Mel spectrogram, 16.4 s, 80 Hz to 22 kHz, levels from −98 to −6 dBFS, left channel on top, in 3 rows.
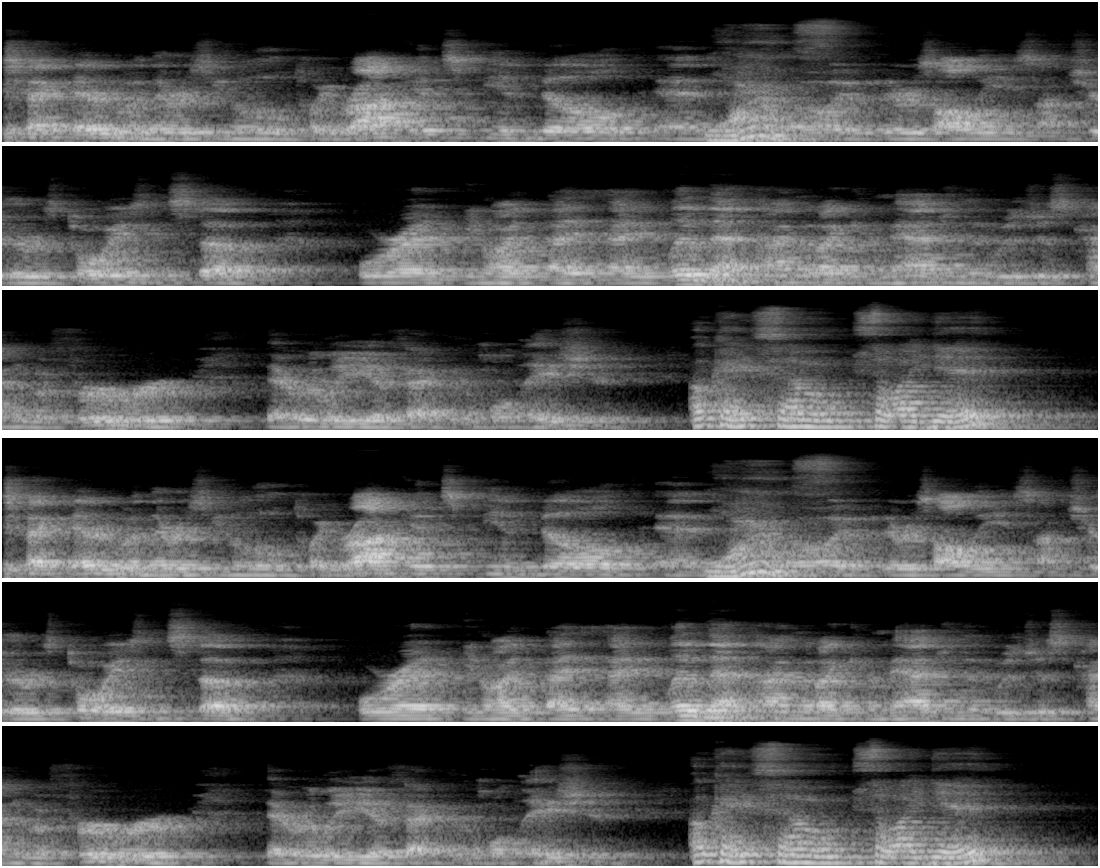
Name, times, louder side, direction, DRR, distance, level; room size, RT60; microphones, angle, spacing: voice 1, 0.0-2.1 2.4-3.5 3.9-6.6 7.3-11.8 12.3-14.0, right 1 dB, 30° right, -3 dB, 1.0 m, -30 dB
voice 2, 3.5-4.0 14.4-15.9, equal, 5° right, -6 dB, 0.3 m, -28 dB
5.0 x 2.6 x 2.7 m, 1.1 s
head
